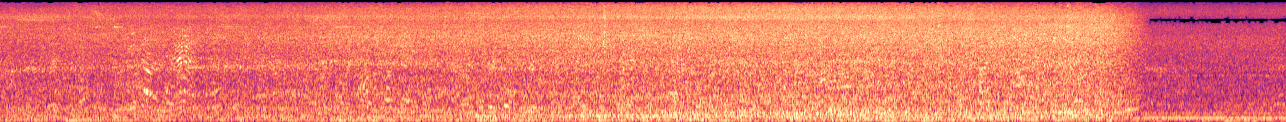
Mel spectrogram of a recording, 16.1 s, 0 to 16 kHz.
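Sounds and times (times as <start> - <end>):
waterfall rushing: 5.1 - 14.3.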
